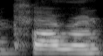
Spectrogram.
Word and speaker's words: Chiron: of this conversation, because Chiron is the planetoid here, looks like a little K with a bubble underneath it. It's spelled CH though, so don't let that give you.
